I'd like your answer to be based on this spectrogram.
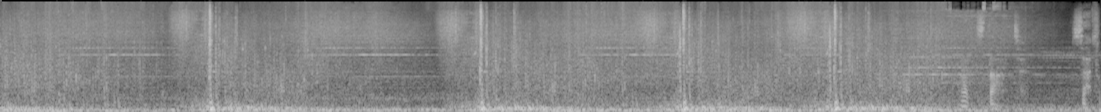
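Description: Repeated spell blasts in Hogwarts Legacy hit as deep booming thuds every couple of seconds over a rumbling game soundscape, with some voice in the mix.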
